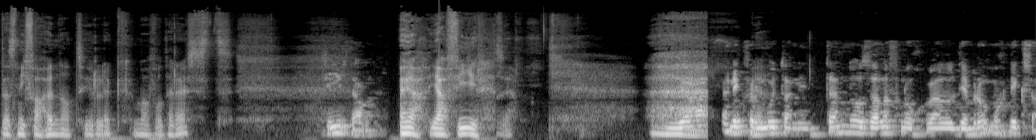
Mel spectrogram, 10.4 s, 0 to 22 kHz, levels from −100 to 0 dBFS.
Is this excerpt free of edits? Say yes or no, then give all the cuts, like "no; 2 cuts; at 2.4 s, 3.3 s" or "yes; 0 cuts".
no; 3 cuts; at 3.9 s, 5.0 s, 7.1 s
